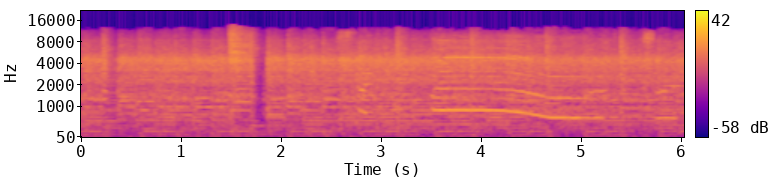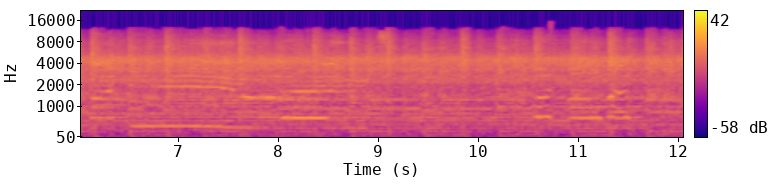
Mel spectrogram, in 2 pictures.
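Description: Post-punk rock band playing live: electric guitar and drums with cymbal hits, and a woman singing a long held note that slides down about four seconds in, followed by a lower held note.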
